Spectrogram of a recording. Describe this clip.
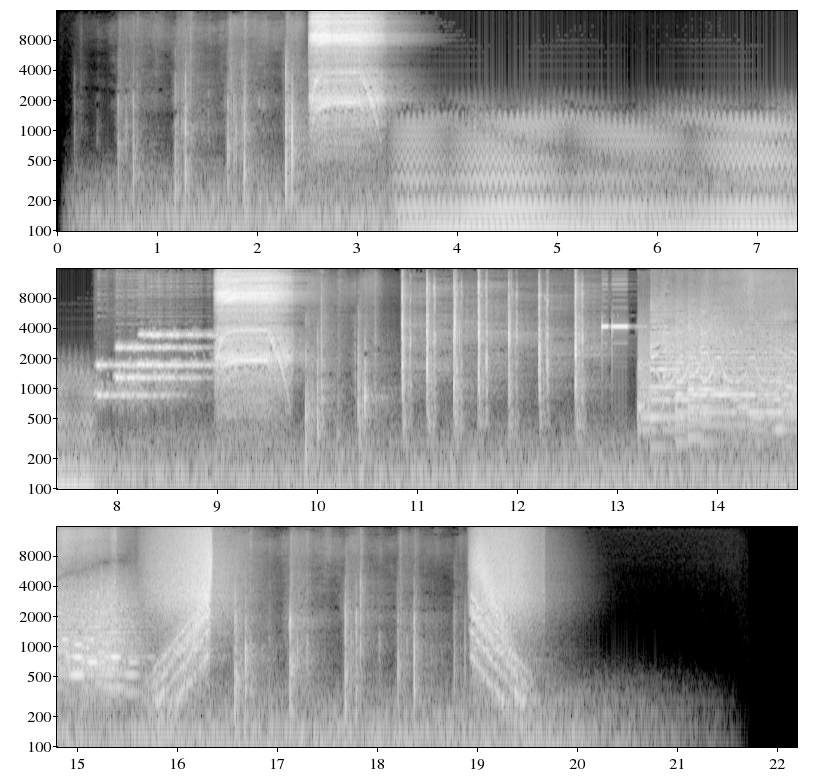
The sound of the security clearance for the spaceship's control room.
